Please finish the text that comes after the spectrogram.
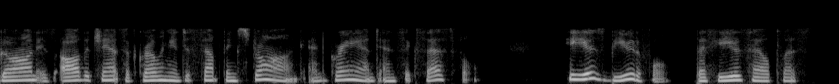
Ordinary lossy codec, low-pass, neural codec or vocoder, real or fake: Opus, 24 kbps; 5.4 kHz; codec, 16 kHz, 1.1 kbps, Voila-Tokenizer; fake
